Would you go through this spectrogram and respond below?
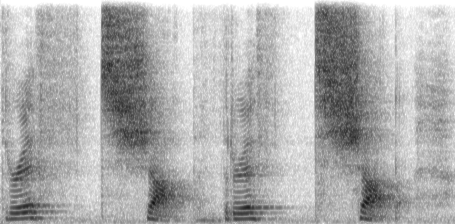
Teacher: and then let's connect that to shop thrift shop thrift shop I barely let go of that t Thrift and I'm already starting sh Shop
